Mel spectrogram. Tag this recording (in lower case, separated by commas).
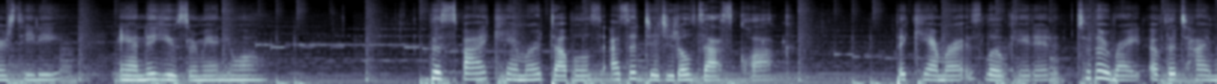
speech, music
